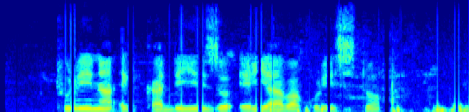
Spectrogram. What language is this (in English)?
Ganda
